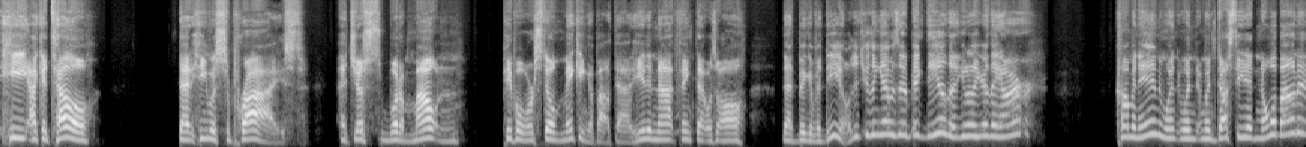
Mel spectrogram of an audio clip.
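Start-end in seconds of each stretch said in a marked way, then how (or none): 11.3-17.4 high, put-on voice for talking to a pet dog. Asking about the rivalry, the speaker slips into the dog voice. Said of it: "that's my dog voice".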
